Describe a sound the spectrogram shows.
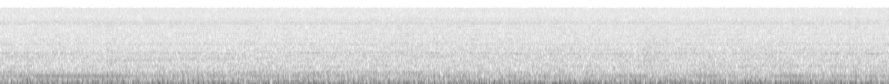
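Electric fans whir and blow with a steady rushing hum.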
